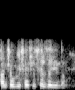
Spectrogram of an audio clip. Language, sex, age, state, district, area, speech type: Bodo, male, 45-60, Assam, Udalguri, rural, conversation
